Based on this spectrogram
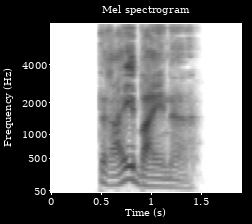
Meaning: nominative/accusative/genitive plural of Dreibein
- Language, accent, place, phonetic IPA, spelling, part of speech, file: German, Germany, Berlin, [ˈdʁaɪ̯ˌbaɪ̯nə], Dreibeine, noun, De-Dreibeine.ogg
